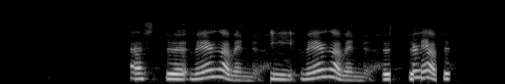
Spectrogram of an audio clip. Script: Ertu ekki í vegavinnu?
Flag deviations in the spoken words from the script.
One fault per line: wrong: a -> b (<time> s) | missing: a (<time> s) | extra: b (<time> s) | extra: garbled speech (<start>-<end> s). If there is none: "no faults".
wrong: ekki -> vegavinnu (2.0 s)
extra: garbled speech (3.8-4.5 s)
